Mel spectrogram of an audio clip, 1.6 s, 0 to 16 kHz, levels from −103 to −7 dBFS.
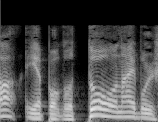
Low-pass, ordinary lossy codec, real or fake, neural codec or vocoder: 7.2 kHz; MP3, 48 kbps; fake; codec, 16 kHz, 2 kbps, X-Codec, HuBERT features, trained on general audio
